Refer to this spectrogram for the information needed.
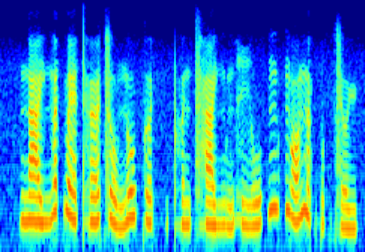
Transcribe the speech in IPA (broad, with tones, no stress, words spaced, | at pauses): n̪aː˨jŋɐ˥t̚ wɛː˨t̪ʰœː˨˥t͡so˨˩w n̪o˧wkɵ˨˥t̚ | pʰɵ˨nt͡sʰaː˨jŋʊ˨˥ŋhiː˨˧w | ŋʊ˥k̚ŋɔː˨˥ n̪ɐ˧k̚pʊ˨˥k̚t͡sɵ˨ɥ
